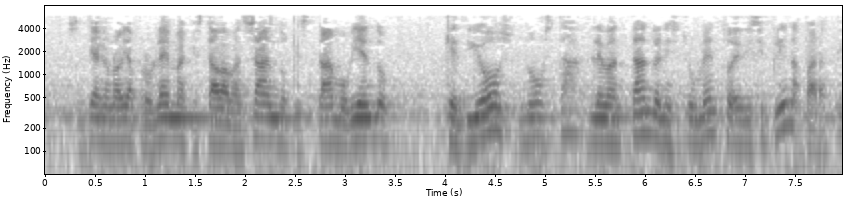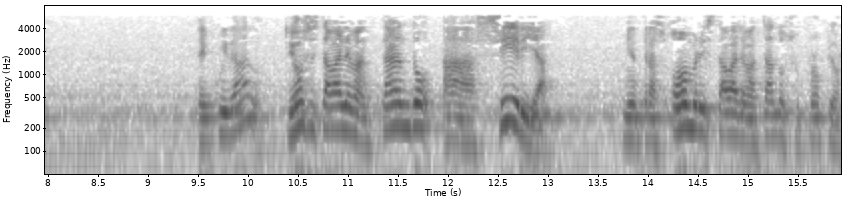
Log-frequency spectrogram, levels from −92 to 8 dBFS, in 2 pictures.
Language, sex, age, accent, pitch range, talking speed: Spanish, male, 50-69, Mexican, 130-185 Hz, 130 wpm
